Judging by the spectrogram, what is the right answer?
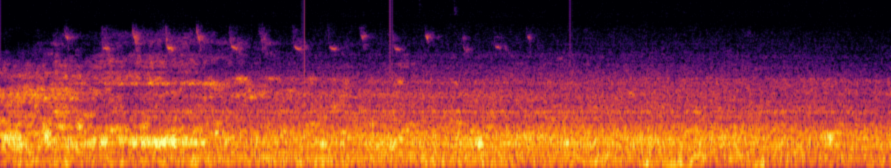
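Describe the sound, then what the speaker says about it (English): A train passes at a distance by a fishing lake, a faint steady rumble of rail wagons rolling past with birds chirping faintly above it. "Another train."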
